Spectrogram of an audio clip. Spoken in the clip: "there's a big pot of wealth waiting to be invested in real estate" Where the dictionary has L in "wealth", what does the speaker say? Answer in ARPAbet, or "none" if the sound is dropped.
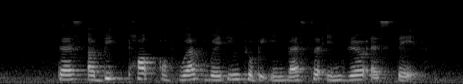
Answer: none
